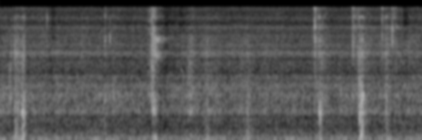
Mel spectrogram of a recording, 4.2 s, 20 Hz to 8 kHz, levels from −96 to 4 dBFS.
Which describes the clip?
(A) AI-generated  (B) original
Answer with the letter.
A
